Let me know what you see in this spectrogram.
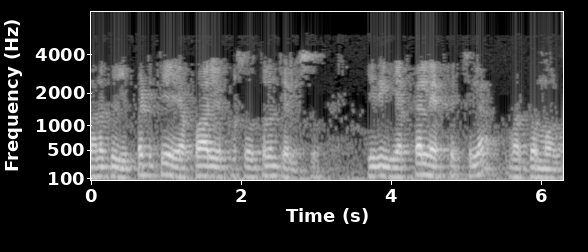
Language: Telugu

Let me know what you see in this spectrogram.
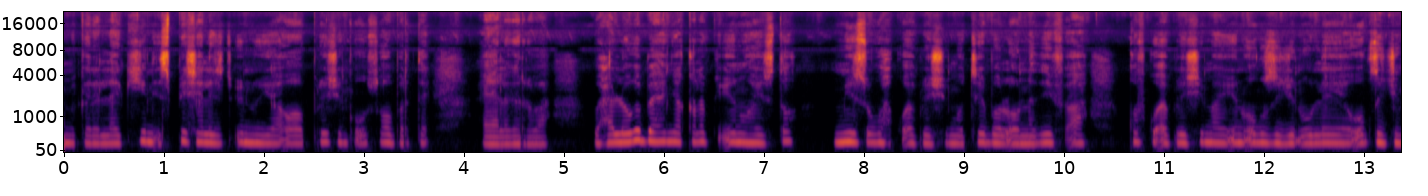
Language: Somali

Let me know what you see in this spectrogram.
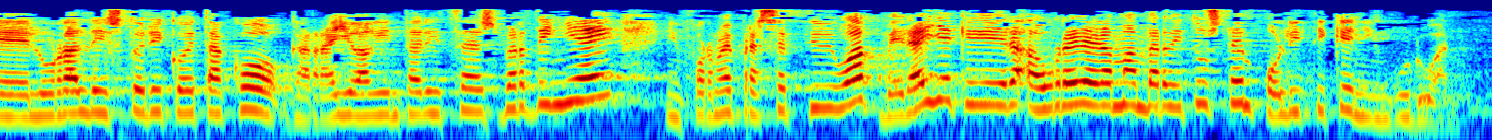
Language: Basque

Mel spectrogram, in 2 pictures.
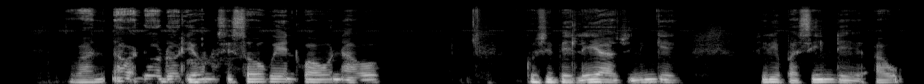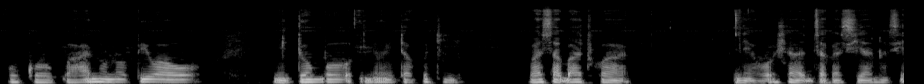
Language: Ndau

